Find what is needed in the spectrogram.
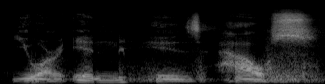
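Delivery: low, very slow, otherworldly medium voice; mock spooky medium. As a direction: drag it out like a psychic channelling a ghost. Spiritualist relays ghost's message.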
